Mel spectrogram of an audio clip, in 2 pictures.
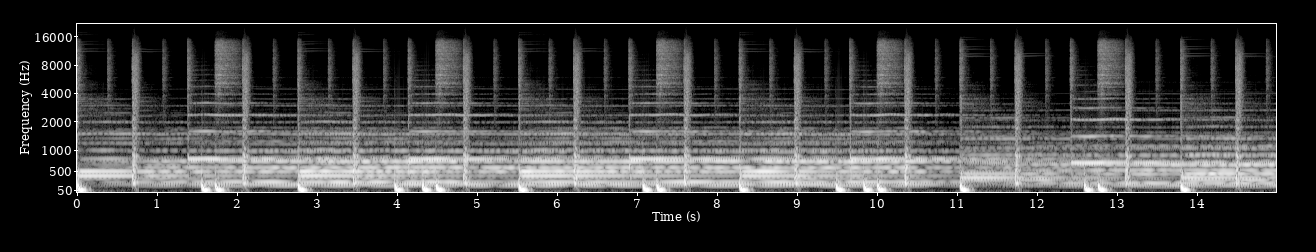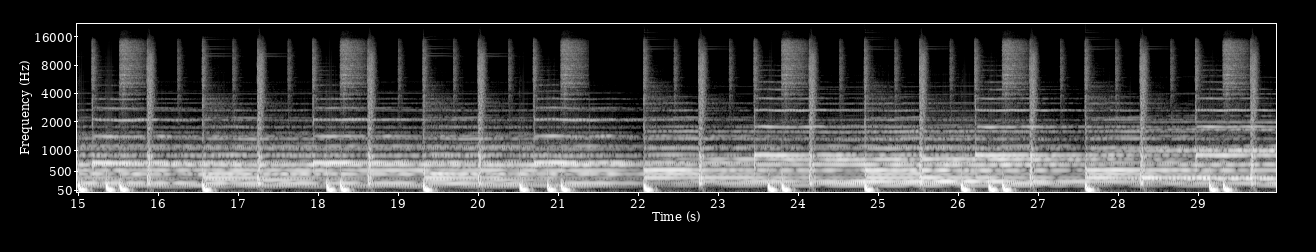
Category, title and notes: Instrument samples > Synths / Electronic
Sad & Relaxing Lo-fi Melody Loop (87 BPM)
A very simple, sad and relaxing Lo-fi melody loop created in FL Studio. Specifically designed as a seamless loop for game developers and music producers to use in their projects.
background-music, sample, loop, chill, lofi, calm, game-audio, melody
